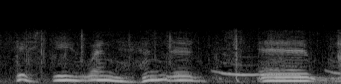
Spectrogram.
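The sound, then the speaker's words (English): A dog growls nervously in several drawn-out bursts, its tone rising and falling into whiny groans with short breaks between them, and no one else is talking, while its owner counts a large sum of money in Irwin County, Texas. “As he was counting, his dog Rags appeared to be nervous.”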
